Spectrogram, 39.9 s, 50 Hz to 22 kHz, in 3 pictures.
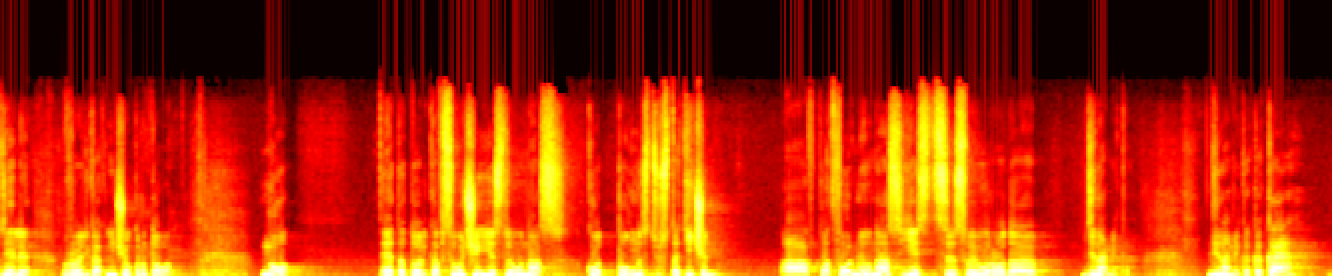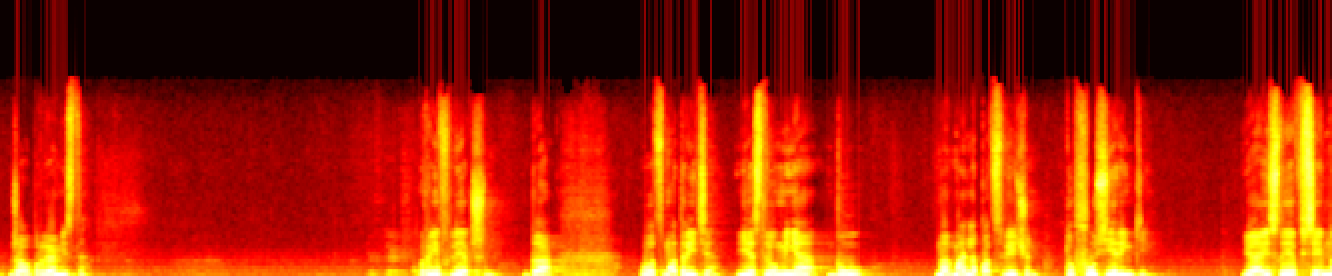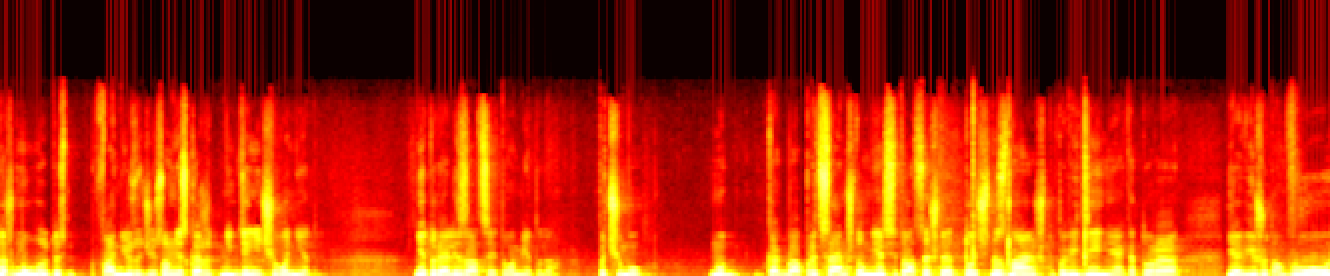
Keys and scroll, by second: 3.5 alt+super+r, 27.4 alt+F7.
